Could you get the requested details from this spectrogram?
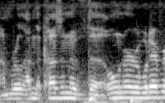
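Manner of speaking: usual speaking voice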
